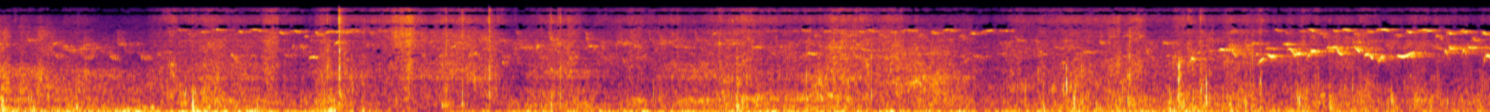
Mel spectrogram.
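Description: Quiet woodland ambience with birds chirping, the chirps growing more frequent near the end, and a few faint snaps and rustles of footsteps through undergrowth.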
